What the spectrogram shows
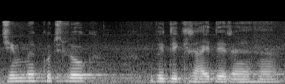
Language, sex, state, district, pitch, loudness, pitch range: Hindi, male, Arunachal Pradesh, Lower Dibang Valley, 145 Hz, -15 LUFS, 125-150 Hz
